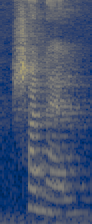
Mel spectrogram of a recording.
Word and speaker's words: Chanel: off with the classics Chanel which I definitely catch myself doing sometimes but actually in French the L is much softer it's on as elongated so it's Chenin it's like if the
